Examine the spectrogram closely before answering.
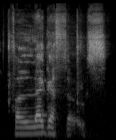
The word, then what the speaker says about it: Phlegethos: Phlegethos. Yes, that's how it's pronounced.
